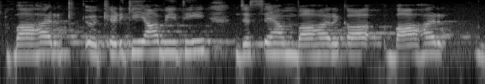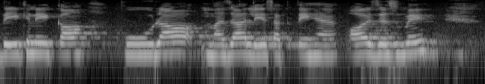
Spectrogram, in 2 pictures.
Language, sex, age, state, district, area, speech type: Hindi, female, 18-30, Madhya Pradesh, Hoshangabad, rural, spontaneous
